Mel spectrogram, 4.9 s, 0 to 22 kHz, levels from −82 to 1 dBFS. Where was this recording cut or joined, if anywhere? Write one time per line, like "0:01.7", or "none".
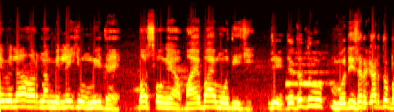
none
